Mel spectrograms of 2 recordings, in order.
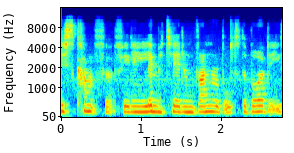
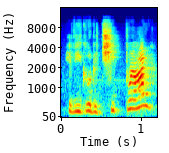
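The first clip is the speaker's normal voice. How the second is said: New Zealand accent; 2 semitones higher, 9 dB louder, faster than usual. Shown as a demonstration. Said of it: "a New Zealand accent".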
